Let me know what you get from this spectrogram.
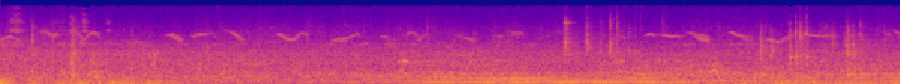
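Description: Small birds chirping over and over in short, high, quickly rising and falling notes. A low steady engine drone comes in about three and a half seconds in.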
